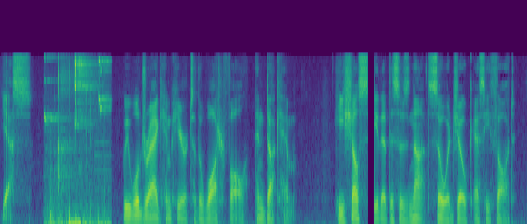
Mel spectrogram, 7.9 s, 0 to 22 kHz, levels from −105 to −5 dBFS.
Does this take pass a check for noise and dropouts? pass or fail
fail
